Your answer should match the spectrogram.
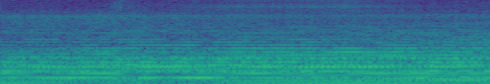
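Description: Background score music: slow, sustained low chords held steadily.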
